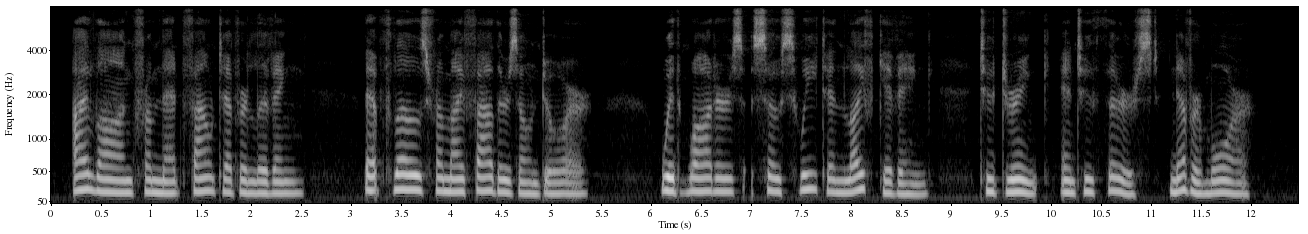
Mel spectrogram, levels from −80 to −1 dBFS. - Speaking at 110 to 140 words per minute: Yes, slow, 135 wpm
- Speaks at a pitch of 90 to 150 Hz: No, high, 190 Hz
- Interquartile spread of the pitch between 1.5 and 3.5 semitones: Yes, average, 2.7 semitones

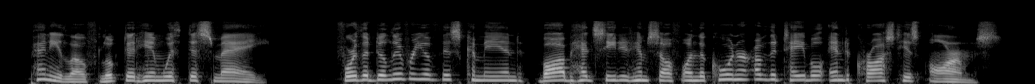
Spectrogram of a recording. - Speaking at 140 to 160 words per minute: Yes, average, 150 wpm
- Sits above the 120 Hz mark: Yes, medium, 185 Hz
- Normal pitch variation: Yes, average, 4.1 semitones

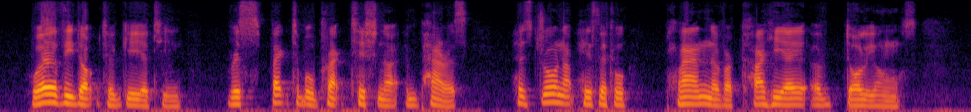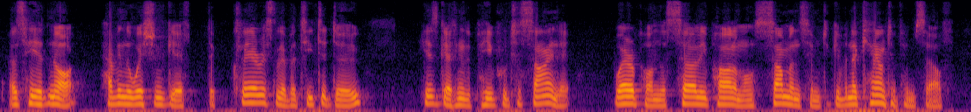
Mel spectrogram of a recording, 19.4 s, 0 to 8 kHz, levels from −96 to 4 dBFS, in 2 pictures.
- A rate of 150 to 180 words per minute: Yes, average, 160 wpm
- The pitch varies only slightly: No, average, 3.6 semitones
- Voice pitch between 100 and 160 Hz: Yes, low, 135 Hz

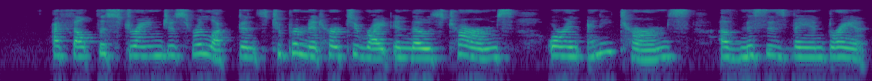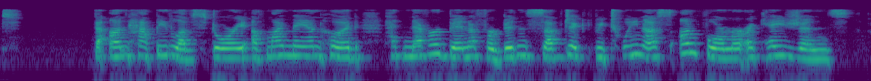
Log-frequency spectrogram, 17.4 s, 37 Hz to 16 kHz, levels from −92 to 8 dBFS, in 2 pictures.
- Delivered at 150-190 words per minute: No, slow, 135 wpm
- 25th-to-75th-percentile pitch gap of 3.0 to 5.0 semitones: No, narrow, 2.6 semitones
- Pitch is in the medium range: No, high, 235 Hz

